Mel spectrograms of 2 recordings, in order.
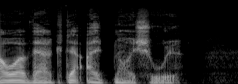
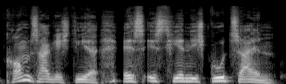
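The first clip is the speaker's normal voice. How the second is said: higher, insistent plea; urgent coaxing; 6 semitones higher, 6 dB louder than usual. A narrator's reading. Jäckele-Narr warns his companion to leave, urgent and insistent. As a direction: urge him away with raised voice. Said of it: "redete der Jäckelnarr auf ihn ein".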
